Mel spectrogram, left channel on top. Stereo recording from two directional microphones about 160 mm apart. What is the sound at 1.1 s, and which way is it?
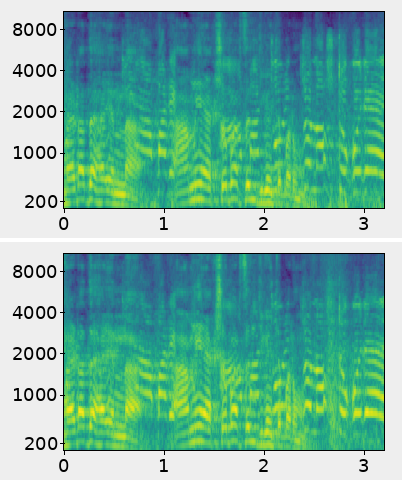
Speech, 10° left (ahead or behind).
